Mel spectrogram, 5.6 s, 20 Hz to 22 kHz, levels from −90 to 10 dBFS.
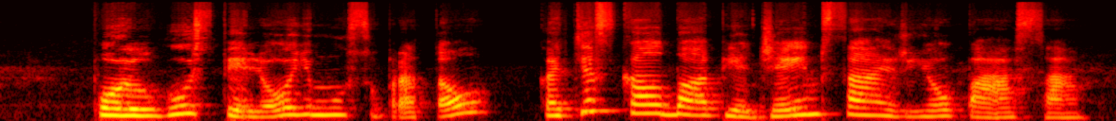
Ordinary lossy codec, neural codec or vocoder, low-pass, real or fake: Opus, 24 kbps; vocoder, 44.1 kHz, 128 mel bands, Pupu-Vocoder; 19.8 kHz; fake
